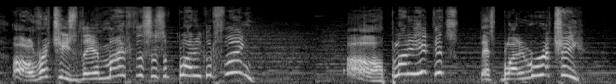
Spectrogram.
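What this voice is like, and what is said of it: Put-on rural New Zealand accent. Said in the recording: “I love your middle New Zealand ah, accent, your farmer's accent.”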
